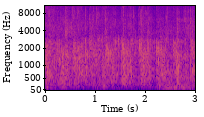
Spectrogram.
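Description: A church audience applauds the Lord steadily, a dense, sustained wash of many hands clapping at once at an even level without any voices standing out.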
